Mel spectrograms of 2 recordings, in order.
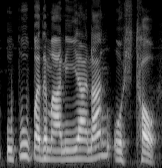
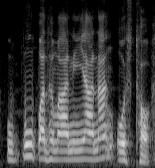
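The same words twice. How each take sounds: First: Said in the usual way. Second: उपुपधमानीयानांग ओष्ठौ said slowly, softer; slow recitation. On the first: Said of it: "teacher recites sutra". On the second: Shown as a demonstration. Teacher repeats the sutra slowly for students. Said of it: "teacher repeats sutra slowly".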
